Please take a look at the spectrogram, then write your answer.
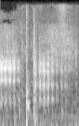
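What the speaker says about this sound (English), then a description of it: "I'm having to punch sheep because I forgot to make it like that." Minecraft sheep being punched, giving a couple of short, fairly loud bleats close by with quieter game sounds between them.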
